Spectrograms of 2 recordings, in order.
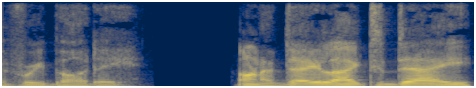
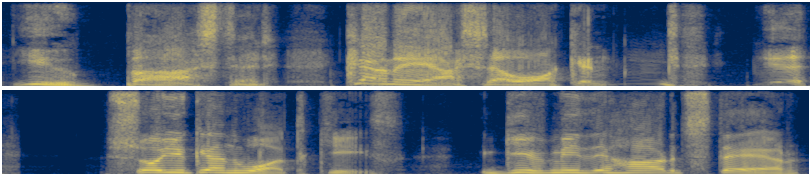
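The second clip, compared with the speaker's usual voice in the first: lightly voiced gangster, higher and mocking; Sergei gloating; 7 semitones higher than usual. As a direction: sneer down at him. Sergei gloating over Keith.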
